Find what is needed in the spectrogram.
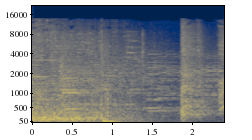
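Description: Cartoon crash sound effect with a shattering, breaking sound as a cow kicks someone, fading over about a second and a half, then a second sharp hit near the end; music plays underneath.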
